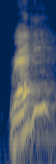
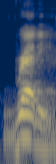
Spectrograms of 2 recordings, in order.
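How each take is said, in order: First: READY high and loud, rising sharply; loud READY with a high rising end; checking question. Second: READY loud and falling, at usual pitch; loud, settled READY with a falling end; confirming answer. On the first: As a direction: ask READY as a bright upward question. One character checks, the other answers. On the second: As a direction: answer READY firmly, tune going down. Answer to the readiness question. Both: A narrator's reading.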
